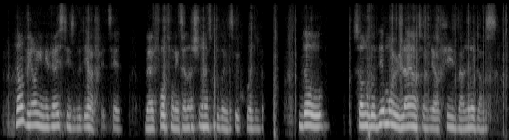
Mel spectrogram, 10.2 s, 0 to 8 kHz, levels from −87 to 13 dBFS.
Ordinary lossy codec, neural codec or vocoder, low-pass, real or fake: AAC, 32 kbps; codec, 16 kHz, 0.8 kbps, ZipCodec; 7.2 kHz; fake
